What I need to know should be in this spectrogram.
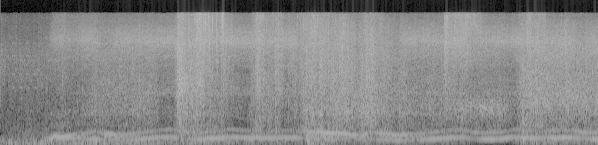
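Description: A small engine hums and revs as it drives along.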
